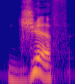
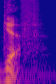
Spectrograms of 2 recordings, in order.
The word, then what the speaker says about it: GIF: "It's pronounced JIF, not GIF."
